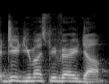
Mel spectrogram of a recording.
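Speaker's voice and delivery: ordinary talk, nothing marked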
